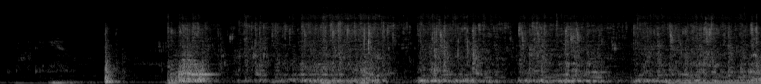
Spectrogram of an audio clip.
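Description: Tap water runs steadily into a bathroom sink while someone washes their face, a continuous close splashing with a few brief knocks and a faint voice near the start.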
